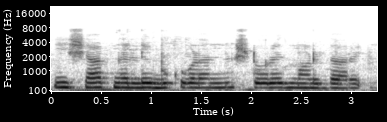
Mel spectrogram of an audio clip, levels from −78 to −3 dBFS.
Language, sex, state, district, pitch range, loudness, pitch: Kannada, female, Karnataka, Bangalore, 210-220 Hz, -14 LUFS, 215 Hz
